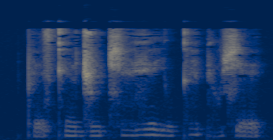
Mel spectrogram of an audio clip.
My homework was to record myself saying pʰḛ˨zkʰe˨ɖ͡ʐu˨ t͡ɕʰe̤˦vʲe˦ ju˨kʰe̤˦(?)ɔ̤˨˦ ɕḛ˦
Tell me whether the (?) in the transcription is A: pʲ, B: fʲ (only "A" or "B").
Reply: A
